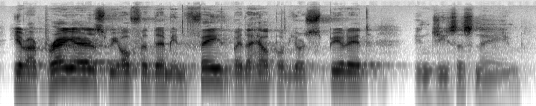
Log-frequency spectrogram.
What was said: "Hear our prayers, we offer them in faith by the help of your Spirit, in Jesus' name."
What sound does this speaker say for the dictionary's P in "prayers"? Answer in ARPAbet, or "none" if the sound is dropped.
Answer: P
